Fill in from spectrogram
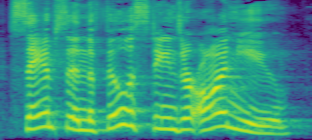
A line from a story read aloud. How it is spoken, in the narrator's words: she called out to him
